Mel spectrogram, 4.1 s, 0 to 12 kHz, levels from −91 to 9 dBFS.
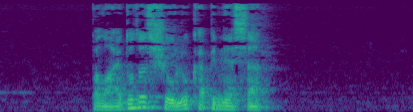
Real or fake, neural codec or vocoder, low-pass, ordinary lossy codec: real; none; 10.8 kHz; MP3, 48 kbps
